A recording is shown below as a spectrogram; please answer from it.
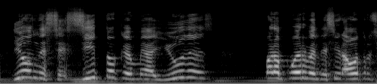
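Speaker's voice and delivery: usual speaking voice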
